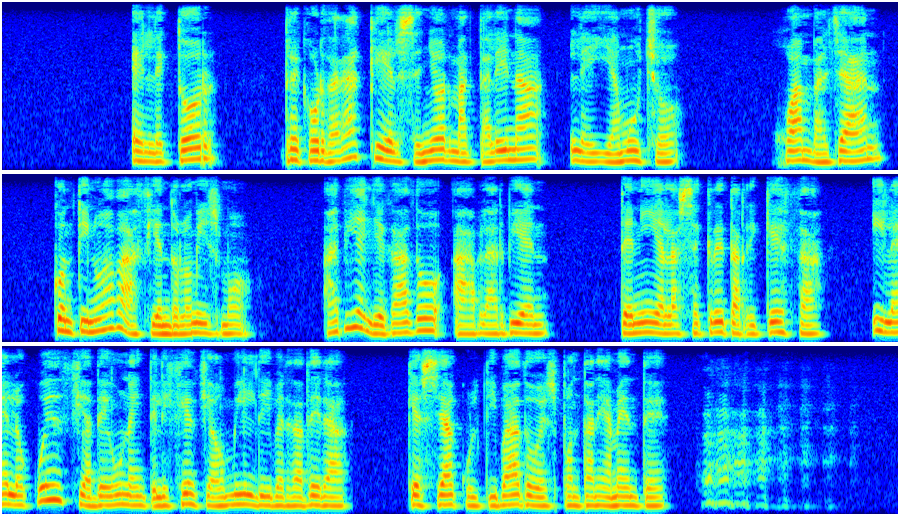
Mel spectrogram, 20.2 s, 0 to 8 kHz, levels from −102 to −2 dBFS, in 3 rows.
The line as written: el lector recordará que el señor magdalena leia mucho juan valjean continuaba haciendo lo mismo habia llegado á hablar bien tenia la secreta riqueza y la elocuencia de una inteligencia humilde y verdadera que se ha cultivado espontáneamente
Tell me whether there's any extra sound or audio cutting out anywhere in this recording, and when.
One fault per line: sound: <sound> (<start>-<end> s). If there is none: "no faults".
sound: laugh (18.6-19.9 s)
